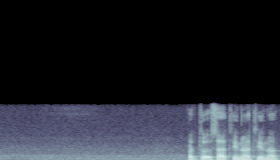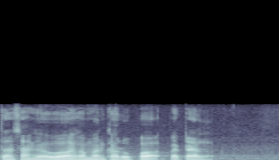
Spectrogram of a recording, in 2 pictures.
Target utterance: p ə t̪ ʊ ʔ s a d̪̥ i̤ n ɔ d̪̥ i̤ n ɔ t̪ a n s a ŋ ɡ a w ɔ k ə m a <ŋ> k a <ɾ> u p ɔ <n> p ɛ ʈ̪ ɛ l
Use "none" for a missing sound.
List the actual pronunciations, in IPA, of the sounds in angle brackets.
n, ɾ, none

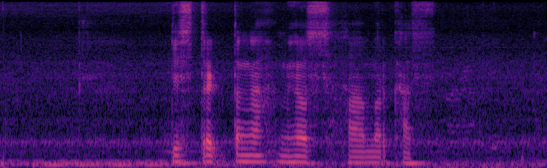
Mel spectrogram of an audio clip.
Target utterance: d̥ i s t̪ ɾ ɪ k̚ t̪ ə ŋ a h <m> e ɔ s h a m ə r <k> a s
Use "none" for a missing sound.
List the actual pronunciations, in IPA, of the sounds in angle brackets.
m, kʰ

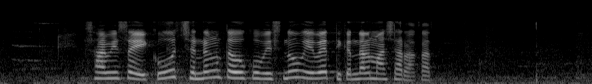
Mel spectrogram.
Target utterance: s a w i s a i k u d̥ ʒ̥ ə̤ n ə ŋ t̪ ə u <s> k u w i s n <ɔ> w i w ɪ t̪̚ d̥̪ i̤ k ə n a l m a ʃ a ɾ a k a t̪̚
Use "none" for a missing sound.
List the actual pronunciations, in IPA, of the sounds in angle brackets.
none, u

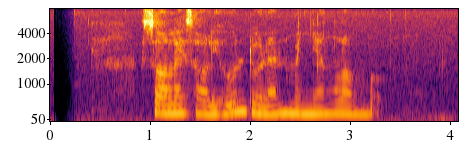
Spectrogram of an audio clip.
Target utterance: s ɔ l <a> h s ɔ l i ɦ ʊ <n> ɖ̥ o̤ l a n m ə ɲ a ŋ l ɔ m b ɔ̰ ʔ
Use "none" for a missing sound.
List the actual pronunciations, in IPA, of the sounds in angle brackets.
ɛ, n

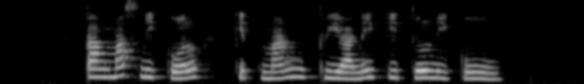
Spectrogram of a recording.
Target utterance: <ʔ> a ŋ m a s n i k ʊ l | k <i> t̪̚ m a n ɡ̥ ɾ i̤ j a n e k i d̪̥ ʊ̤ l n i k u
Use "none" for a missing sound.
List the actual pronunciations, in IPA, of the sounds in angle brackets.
k, i

